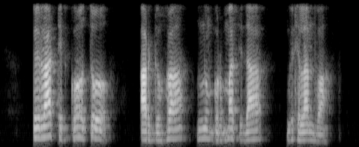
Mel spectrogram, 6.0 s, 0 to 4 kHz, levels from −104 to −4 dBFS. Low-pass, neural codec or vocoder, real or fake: 3.6 kHz; codec, 24 kHz, 0.9 kbps, WavTokenizer, medium speech release version 1; fake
